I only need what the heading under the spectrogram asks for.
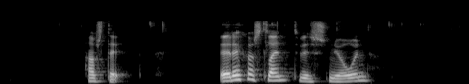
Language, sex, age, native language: Icelandic, male, 20-29, Icelandic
